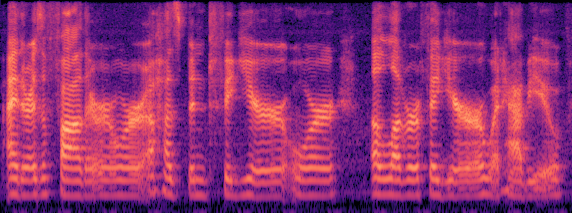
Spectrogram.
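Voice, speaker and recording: Casting: woman, lowish voice, reflective film reactor, hesitant with fillers. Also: little pitch movement, a little slow, creaky, pushed and bright. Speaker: movie reaction co-host. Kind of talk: casual chat.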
